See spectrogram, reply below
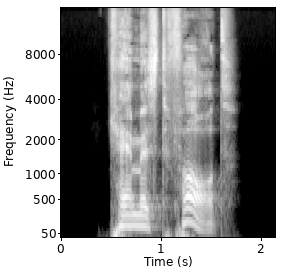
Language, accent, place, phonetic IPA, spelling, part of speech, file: German, Germany, Berlin, [ˌkɛːməst ˈfɔʁt], kämest fort, verb, De-kämest fort.ogg
- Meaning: second-person singular subjunctive I of fortkommen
